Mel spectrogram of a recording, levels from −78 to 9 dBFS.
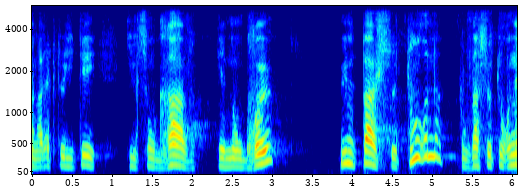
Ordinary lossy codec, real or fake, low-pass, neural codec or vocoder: Opus, 32 kbps; fake; 5.4 kHz; codec, 44.1 kHz, 7.8 kbps, Pupu-Codec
